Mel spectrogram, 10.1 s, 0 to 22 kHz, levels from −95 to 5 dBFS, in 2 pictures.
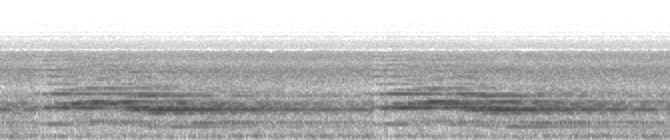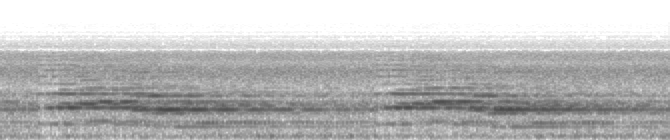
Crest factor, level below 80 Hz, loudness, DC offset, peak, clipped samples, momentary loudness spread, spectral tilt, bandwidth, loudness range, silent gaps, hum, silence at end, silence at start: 14 dB; -66 dBFS; -31 LUFS; under 0.1%; -18 dBFS; under 0.1%; 9 LU; -3.5 dB/octave; 8 kHz; 2 LU; none; none; 0 s; 0 s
